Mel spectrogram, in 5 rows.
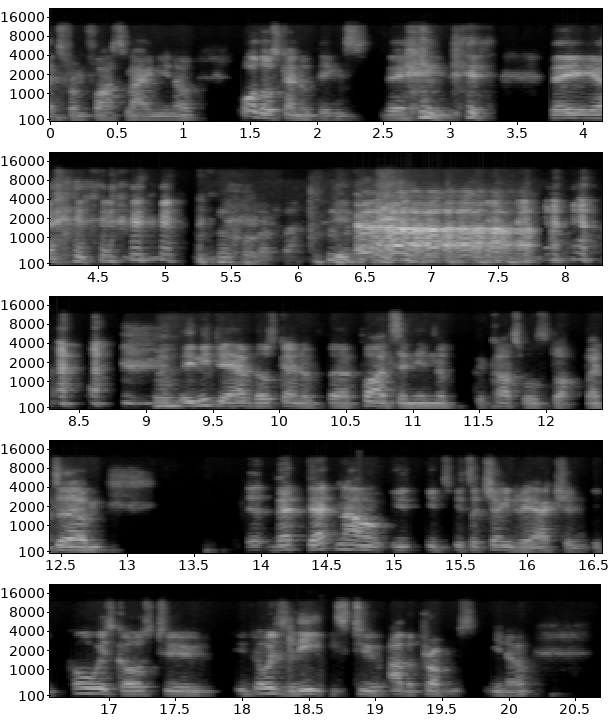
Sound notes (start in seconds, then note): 4.2 laughing; 6.1 all laughing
